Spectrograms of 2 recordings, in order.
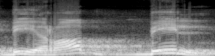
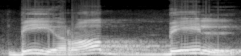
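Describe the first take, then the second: The two takes are said the same way.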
